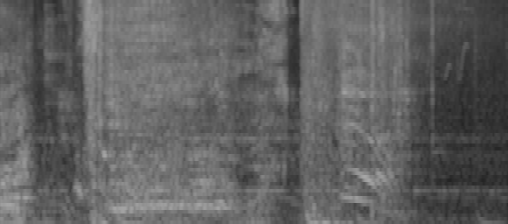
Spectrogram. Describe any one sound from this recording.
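Heavy blows and slashes land in a fierce fight.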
